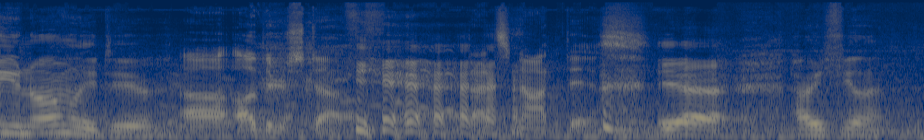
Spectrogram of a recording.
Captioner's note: laughing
